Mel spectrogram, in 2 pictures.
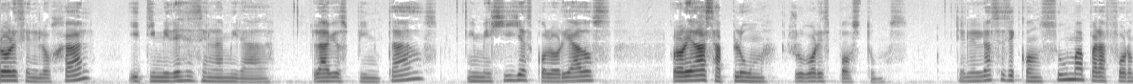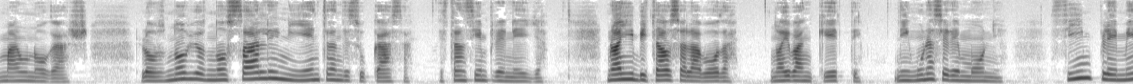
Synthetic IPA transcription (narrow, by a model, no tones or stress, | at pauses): o̞ɾe̞se̞ne̞lo̞xalḭt̪imiðe̞se̞se̞nlamiɾaðalaβjo̞spint̪aðo̞s | ime̞xiʝas | kolo̞ɾjaðasaplumaruβo̞ɾe̞spo̞st̪umos | ele̞nlase̞s̬e̞ko̞nsumapaɾafo̞ɾmaɾuno̞ɣaɾ | lo̞zno̞βjo̞zno̞sale̞nːie̞nt̪ɾand̪e̞sukasa | est̪ansje̞mpɾe̞ːne̞ʎa | noajimbit̪aðo̞salaβo̞ða | noajβaŋke̞t̪e̞ | nĩŋɡunase̞ɾe̞mõ̞nja | simple̞m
